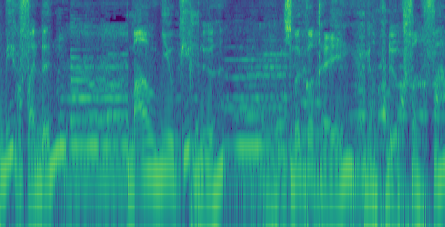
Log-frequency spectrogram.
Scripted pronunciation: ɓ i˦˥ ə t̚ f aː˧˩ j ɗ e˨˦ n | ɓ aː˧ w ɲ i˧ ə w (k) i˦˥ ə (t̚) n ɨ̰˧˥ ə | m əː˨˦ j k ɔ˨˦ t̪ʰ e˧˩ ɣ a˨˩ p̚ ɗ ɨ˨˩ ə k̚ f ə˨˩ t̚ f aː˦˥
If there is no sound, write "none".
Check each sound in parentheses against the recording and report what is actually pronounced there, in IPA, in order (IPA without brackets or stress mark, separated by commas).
k, p̚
